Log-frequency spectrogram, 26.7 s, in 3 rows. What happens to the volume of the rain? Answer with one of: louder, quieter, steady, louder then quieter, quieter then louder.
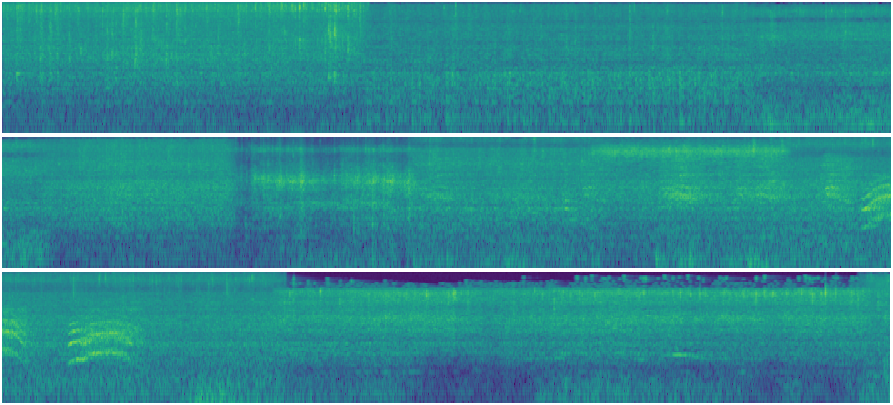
steady.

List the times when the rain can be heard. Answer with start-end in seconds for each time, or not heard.
0.0-26.6.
